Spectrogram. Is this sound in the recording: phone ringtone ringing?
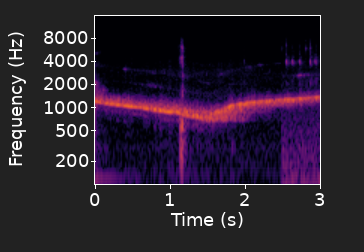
no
